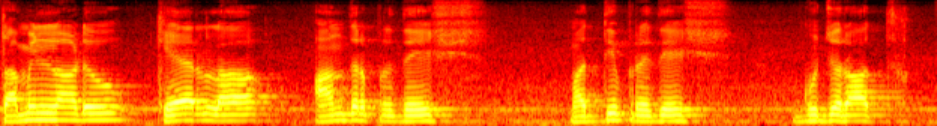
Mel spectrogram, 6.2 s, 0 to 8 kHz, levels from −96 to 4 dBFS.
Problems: background sounds at intervals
